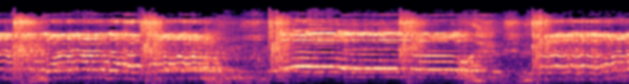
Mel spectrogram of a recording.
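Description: A woman singing live into a microphone through a PA, her voice unaccompanied apart from a sharp clap about every second and a half keeping time.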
